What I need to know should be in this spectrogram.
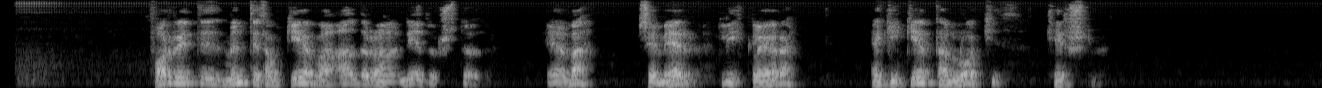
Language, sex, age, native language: Icelandic, male, 60-69, Icelandic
